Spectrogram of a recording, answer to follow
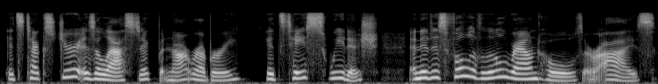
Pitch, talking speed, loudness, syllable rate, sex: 250 Hz, 180 wpm, -18 LUFS, 5.1 syllables/s, female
